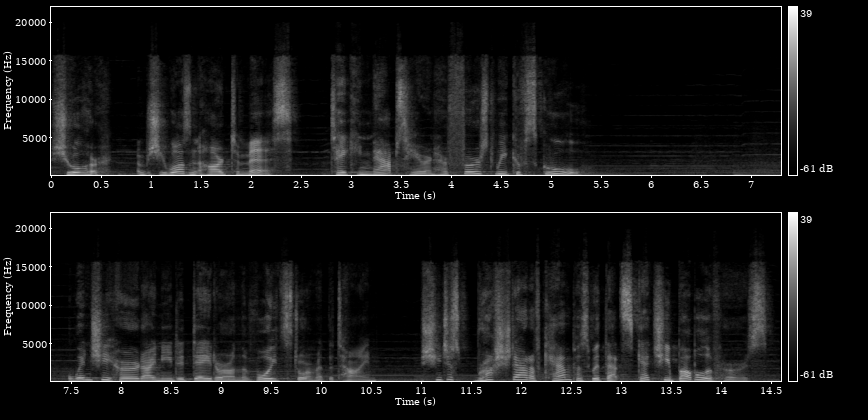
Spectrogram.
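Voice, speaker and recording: An actress playing a kind young graduate student in a video game, gently teasing and earnest, with slight hesitation. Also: female voice, mid-range voice, expressive, unhurried, soft background music. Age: young adult.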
